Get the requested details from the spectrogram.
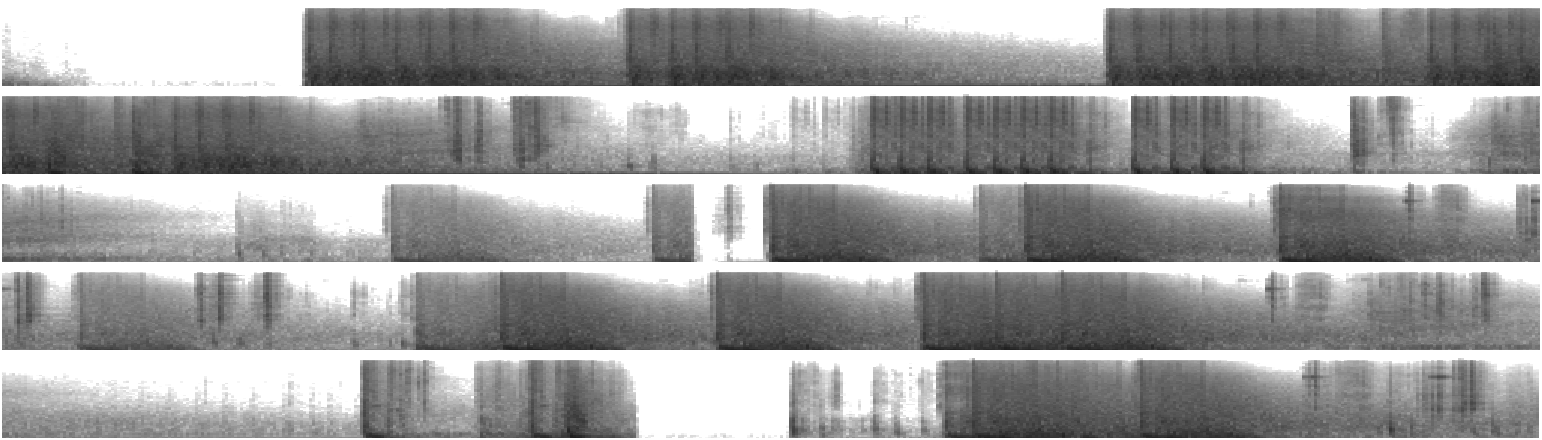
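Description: Guns fire loud, rapid shots that ring out with a sharp echo.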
